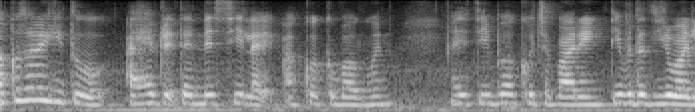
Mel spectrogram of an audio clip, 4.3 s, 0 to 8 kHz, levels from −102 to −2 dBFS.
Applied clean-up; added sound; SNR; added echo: none; none; none; none.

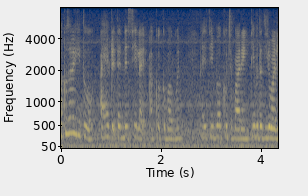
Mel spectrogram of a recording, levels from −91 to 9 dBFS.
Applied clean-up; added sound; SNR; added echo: none; Engine; 10 dB; none.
